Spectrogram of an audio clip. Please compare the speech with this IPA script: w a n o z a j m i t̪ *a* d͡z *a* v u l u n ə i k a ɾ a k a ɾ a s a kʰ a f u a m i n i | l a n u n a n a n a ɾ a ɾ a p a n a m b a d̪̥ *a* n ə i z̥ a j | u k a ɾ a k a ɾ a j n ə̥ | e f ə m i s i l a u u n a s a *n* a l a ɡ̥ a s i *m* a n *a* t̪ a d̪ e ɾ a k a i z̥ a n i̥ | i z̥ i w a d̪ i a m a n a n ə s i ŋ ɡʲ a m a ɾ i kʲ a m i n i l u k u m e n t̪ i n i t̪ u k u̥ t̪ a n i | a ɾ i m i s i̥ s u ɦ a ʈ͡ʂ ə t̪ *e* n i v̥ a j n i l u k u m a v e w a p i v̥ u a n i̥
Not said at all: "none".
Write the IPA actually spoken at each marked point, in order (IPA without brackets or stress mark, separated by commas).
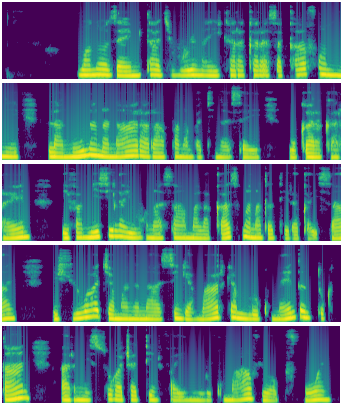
a, i, i, m, m, a, e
